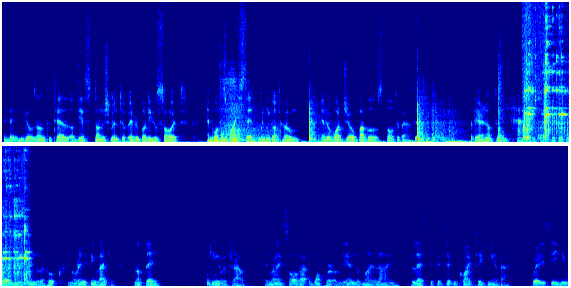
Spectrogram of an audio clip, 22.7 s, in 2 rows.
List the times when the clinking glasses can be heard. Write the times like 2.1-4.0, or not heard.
10.4-11.9.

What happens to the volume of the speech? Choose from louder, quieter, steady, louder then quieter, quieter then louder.
quieter.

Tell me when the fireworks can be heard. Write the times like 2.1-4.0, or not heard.
4.3-10.2.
